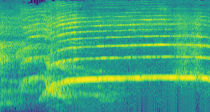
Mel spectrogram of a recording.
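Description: Male rock vocalist holding one long, high sung note through the PA, sliding up into it and dropping away at the end.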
